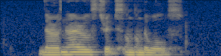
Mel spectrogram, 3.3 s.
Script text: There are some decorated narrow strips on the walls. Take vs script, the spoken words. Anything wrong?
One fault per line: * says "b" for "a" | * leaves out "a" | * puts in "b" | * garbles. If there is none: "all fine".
* leaves out "some decorated"
* puts in "on"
